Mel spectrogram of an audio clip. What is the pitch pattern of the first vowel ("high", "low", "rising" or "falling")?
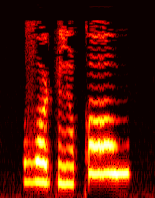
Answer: low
